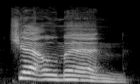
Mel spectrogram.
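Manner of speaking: loud, high, drawn-out mock entrance call; hammed-up villain announcing himself, high and loud; Cobblepot. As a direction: belt it out slowly, imitating a showy villain's greeting. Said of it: "Cobblepot showed up out of the blue and went".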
